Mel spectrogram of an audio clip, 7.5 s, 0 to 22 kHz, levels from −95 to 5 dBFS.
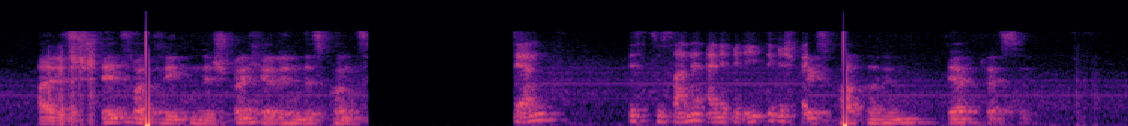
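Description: Right at the start, from 0.33 to 0.65 s, the speech breaks into pops and gritty bursts with little jumps in level. That's bit errors on an ADPCM link, at roughly one percent of bits. Each flipped bit throws off the decoder's step size and predictor, so every hit smears on for a few milliseconds instead of clicking once. The same thing returns near the end, from 7.14 to 7.33 s, in a shorter run.

At 0.98 s and again at 5.63 s there's a single hard bang, each about 21 ms long. These are invalid numbers at full scale. Some calculation produced infinite or invalid values, and the whole block got pinned to the largest possible sample value. The duration fits a 1024-sample block. Because the block is so short, the loud onset and release merge into one violent crack instead of two pops with silence between.

From 2.46 to 3.44 s the sound just drops out for nearly a second, mid-flow, then resumes. 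That's a playback stall. The output goes dead, most likely because the player ran out of buffered data or its thread got blocked, and it only picks up again once it recovers.

Right after, from 3.44 to 5.39 s, you get catch-up at higher speed. The player races through its backlog at 1.5 times normal speed, resampling as it goes. Pitch jumps roughly seven semitones, so the speech sounds hurried and chipmunky, then snaps back down to normal. Underneath all this, the G.722 wideband coding at 64 kbit/s adds at most a faint upper-band hiss.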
